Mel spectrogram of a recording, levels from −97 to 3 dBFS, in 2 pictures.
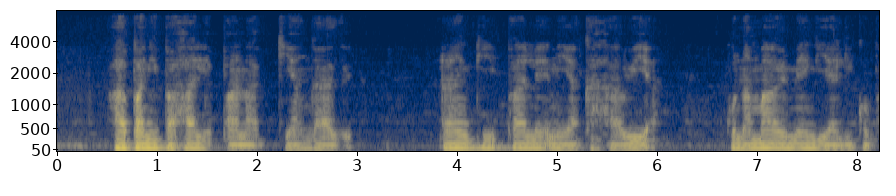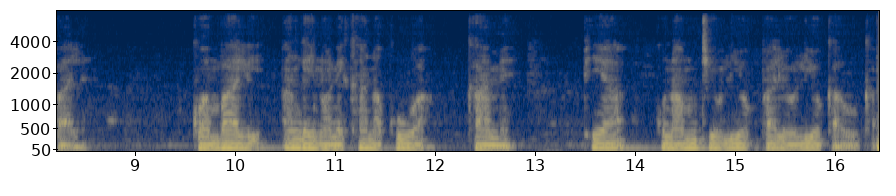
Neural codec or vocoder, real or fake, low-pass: none; real; 7.2 kHz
